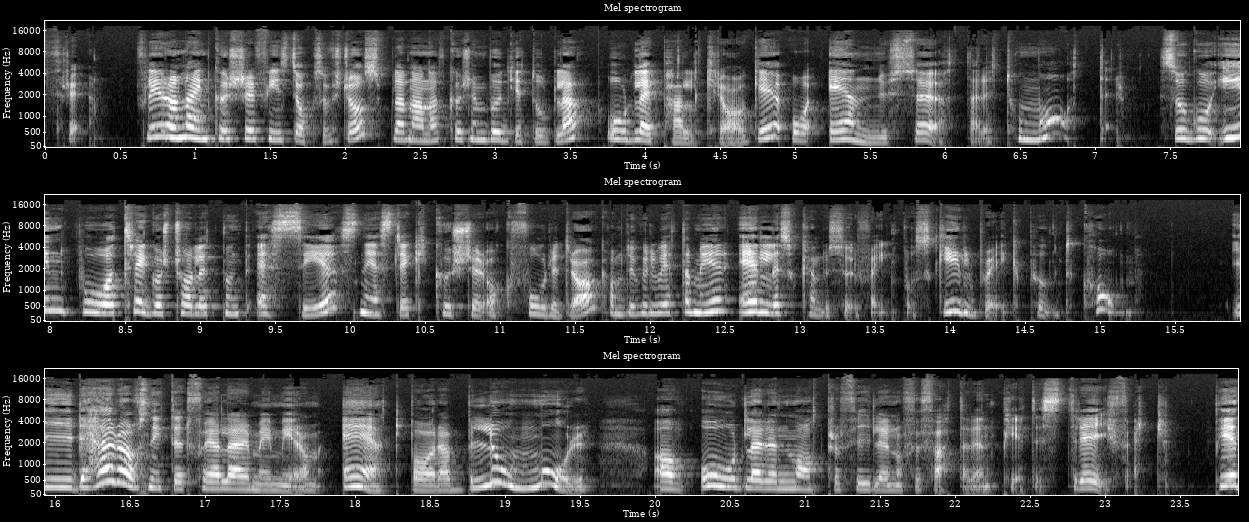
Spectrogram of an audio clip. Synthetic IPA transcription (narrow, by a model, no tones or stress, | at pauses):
fɾøː | fleːɾɔnlajnkʰɵʂːəɾfɪnsd̪ɛɔksɔfœ̥ʂʈɔsbland̪anːat̪̚kʰɵʂənbɵd̪jɛt̪uːd̪laʔuːd̪laɾɪpʰalkʰɾɑ̰ːɡəʔɔɛnːɵsøːt̪a̰ɾə̰t̪ʰʊmɑːt̪əɾ | sɔɡoːʔɪnːpʰɔt̪ʰɾɛɡoːʂʈʰɔːlət̪̚pʰɵŋk̚t̪ʰɛsesneːst̪ɾɛkʰːɵʂəɾʔɔkfuːɾəd̪ɾɑːɡɔmd̪ɵvɪlveːt̪ameːɾɛlːəʂɔ̥kʰand̪ɵsɵ̰ɾfa̰ʔɪ̰npʰɔskɪlbɾɛ̰jkpʰɵŋk̚t̪kʰɔmː | ʔɪd̪ɛɦæːɾɑːvsnɪt̪ːət̪foːɾjalæːɾamɛjmḛːɾʔɔmɛːt̪bɑːɾablʊmːʊɾ | ʔavuːd̪laɾənmɑːt̪̚pʰɾʊfiːlənɔfœɾfa̰t̪ʰːa̰ɾə̰npʰḛːt̪əʂt̪ɾɛjfæ̰ʈ | pʰː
